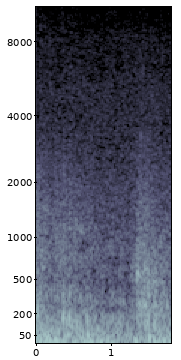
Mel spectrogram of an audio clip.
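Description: Low, continuous thunder rumbles beneath a steady wash of rain, the deep roll swelling slightly near the end with no voices present.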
